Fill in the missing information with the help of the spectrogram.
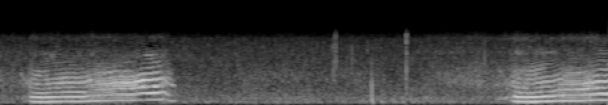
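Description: Loud, droning, tonal snores on inhalation with a long quiet pause between them.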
